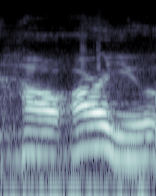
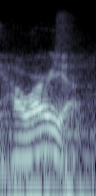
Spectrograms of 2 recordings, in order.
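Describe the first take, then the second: First: The last word is said in full. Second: The last word is reduced to a short ya. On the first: "instead of saying" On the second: "a native speaker might say"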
